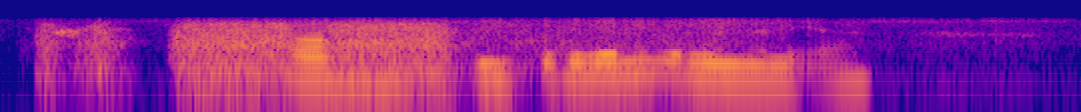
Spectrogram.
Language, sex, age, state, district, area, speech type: Santali, female, 30-45, Jharkhand, Seraikela Kharsawan, rural, conversation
